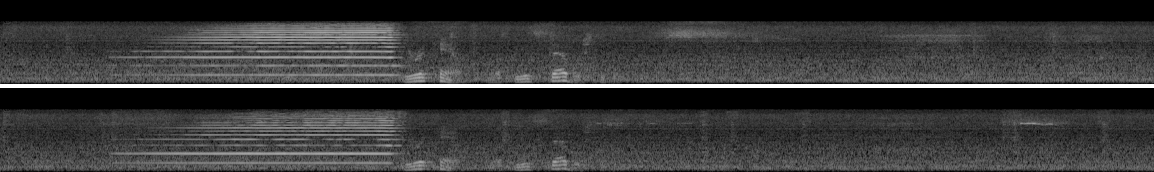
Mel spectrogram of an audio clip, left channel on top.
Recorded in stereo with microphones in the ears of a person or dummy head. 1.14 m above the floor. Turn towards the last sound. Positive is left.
turn(degrees=55)  # may be behind; listen again after turning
